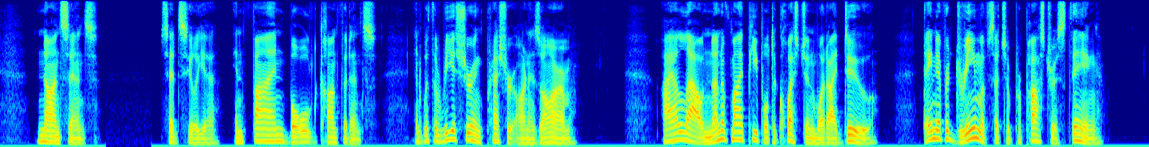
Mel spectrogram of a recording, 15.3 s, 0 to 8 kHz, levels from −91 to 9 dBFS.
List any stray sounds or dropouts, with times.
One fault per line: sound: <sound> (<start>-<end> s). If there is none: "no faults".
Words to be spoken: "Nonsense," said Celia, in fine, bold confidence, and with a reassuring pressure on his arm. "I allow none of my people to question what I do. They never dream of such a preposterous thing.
no faults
